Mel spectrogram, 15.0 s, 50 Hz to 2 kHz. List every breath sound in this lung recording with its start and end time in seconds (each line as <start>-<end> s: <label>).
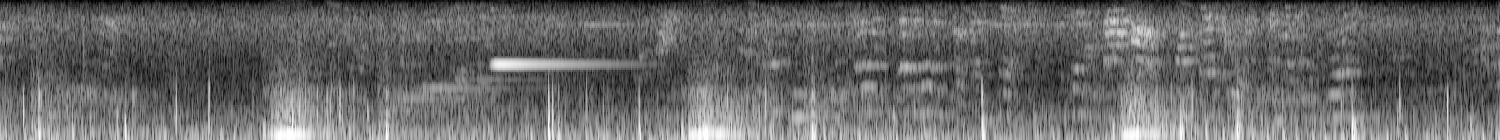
0.15-1.43 s: exhalation
2.54-3.44 s: rhonchi
2.60-3.59 s: inhalation
3.72-4.99 s: exhalation
6.79-7.67 s: rhonchi
6.79-7.82 s: inhalation
7.99-9.37 s: exhalation
11.20-12.07 s: inhalation
11.20-12.07 s: rhonchi
12.16-13.55 s: exhalation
